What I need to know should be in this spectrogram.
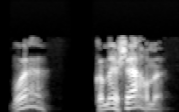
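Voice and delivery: high-pitched, beaming triumph; triumphant. A narrator's reading. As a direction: boast with a triumphant smile in the voice. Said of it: "Son sourire chantait le triomphe". (triomphant, tout sourire)

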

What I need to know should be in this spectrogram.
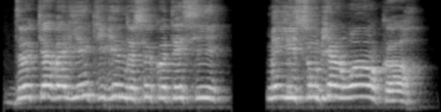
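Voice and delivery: very high, excited call; sister on lookout. Acted. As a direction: announce a sighting from afar. Sister reports riders from tower.

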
